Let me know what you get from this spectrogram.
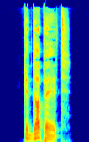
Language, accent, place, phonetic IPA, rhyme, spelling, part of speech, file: German, Germany, Berlin, [ɡəˈdɔpl̩t], -ɔpl̩t, gedoppelt, verb, De-gedoppelt.ogg
- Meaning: past participle of doppeln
